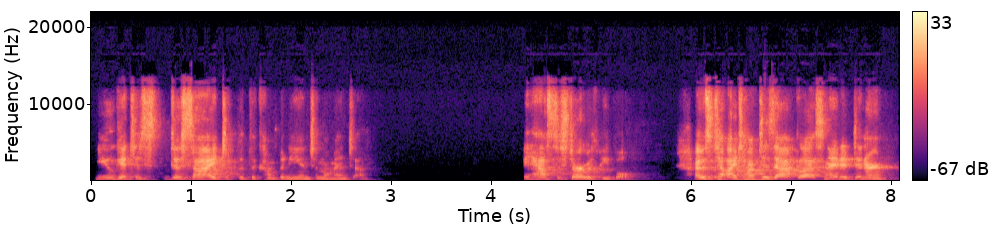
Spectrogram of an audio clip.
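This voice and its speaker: A woman's voice: lowish voice, steady tone, fairly quick, fairly bright tone, echoey room. A woman in her twenties giving a motivational talk to her team, earnest and upbeat, repeating key phrases for emphasis. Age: 20s. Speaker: team trainer.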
